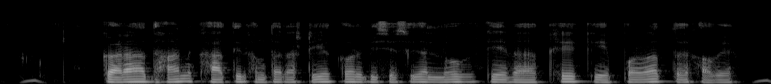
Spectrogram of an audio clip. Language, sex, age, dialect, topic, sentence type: Bhojpuri, female, 25-30, Northern, banking, statement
